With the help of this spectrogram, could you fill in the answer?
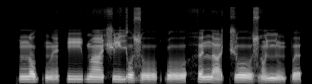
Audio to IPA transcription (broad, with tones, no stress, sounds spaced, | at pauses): n ɔ˦ kʷ ɛ̃˨˦ | iː˦ b ã˦ ʃ i˦ j o˧ z oː˨ k͡p oː˨˦ h ə˦ n a˨ t͡ʃ oː˦˨ z ɔ̃˧ ɲ ũ˨ p ə˧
